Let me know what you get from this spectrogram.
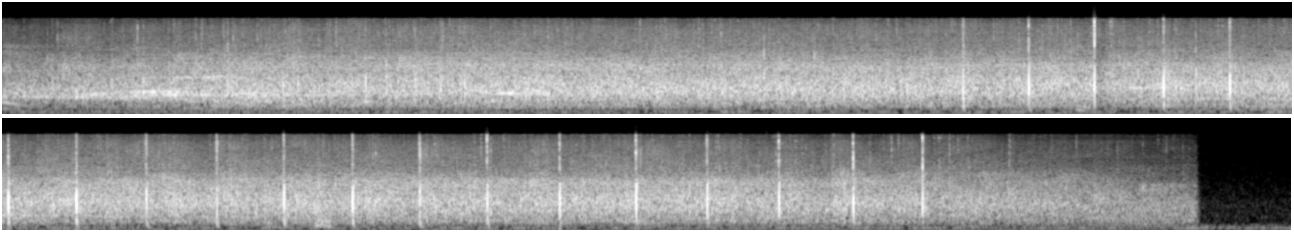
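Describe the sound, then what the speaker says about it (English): Members in the Texas House chamber applaud for the reading clerk, a sustained, even wash of many hands that carries on for around twelve seconds before stopping abruptly, with some sharper individual claps standing out in the second half. "can we get a round of applause for the reading clerk?"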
